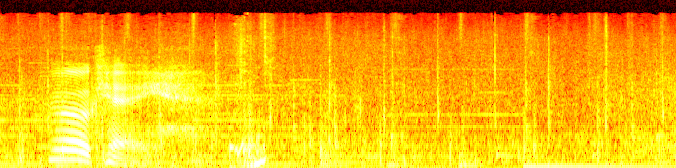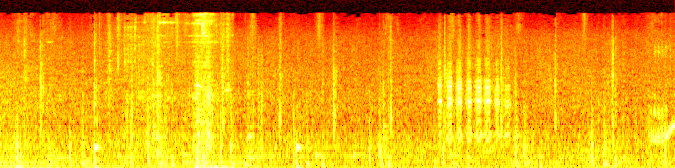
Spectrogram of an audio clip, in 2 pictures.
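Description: Soft game interface chimes sound as menu items are selected.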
